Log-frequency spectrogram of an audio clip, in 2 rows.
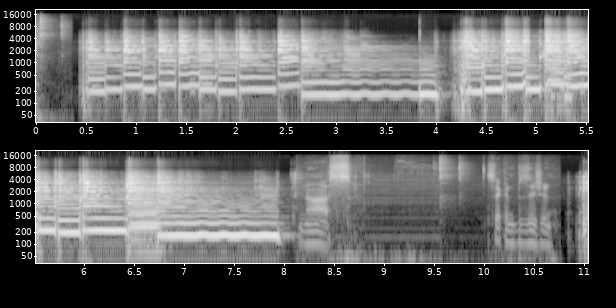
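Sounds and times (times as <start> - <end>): electric guitar single-note phrase: 0.4 - 8.2.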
